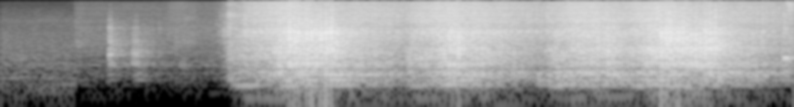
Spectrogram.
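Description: A sewing machine runs a double line of stitching on an Afghani salwar, starting after a couple of soft clicks and then whirring steadily and close, rising and dipping slightly in speed.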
